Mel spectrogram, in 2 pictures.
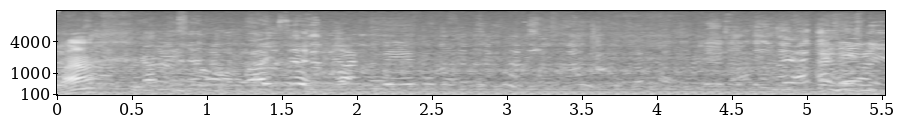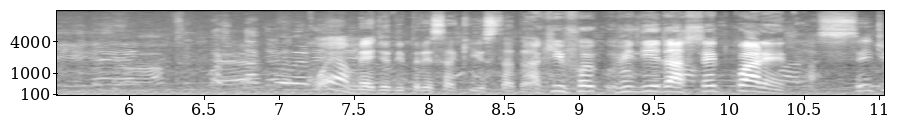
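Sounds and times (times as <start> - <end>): people talking: 0.0 - 11.0
vehicle engine idling: 0.0 - 11.0.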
